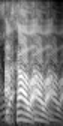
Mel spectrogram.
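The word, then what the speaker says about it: אהבה: Javá se pronuncia ajava, que significa gustar, suspirar, inclinarse hacia.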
